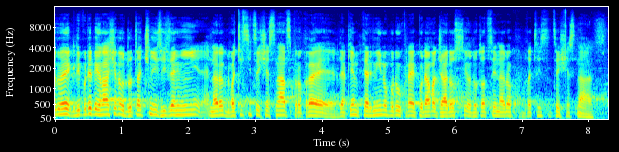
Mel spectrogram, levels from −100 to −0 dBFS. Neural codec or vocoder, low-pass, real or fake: codec, 44.1 kHz, 3.4 kbps, Pupu-Codec; 14.4 kHz; fake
